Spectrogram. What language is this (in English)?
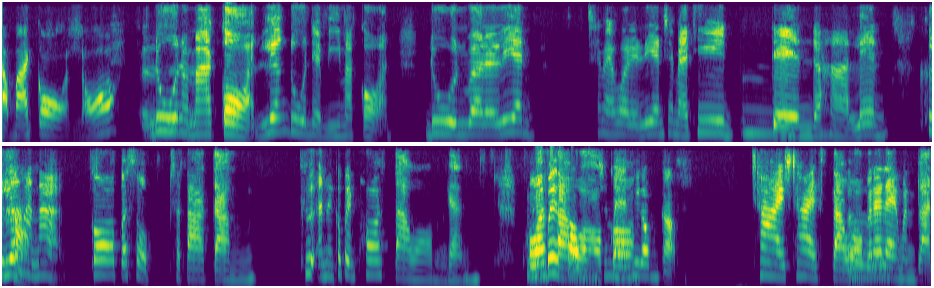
Thai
